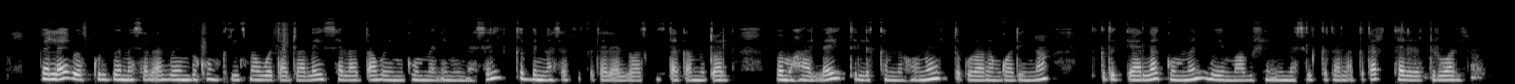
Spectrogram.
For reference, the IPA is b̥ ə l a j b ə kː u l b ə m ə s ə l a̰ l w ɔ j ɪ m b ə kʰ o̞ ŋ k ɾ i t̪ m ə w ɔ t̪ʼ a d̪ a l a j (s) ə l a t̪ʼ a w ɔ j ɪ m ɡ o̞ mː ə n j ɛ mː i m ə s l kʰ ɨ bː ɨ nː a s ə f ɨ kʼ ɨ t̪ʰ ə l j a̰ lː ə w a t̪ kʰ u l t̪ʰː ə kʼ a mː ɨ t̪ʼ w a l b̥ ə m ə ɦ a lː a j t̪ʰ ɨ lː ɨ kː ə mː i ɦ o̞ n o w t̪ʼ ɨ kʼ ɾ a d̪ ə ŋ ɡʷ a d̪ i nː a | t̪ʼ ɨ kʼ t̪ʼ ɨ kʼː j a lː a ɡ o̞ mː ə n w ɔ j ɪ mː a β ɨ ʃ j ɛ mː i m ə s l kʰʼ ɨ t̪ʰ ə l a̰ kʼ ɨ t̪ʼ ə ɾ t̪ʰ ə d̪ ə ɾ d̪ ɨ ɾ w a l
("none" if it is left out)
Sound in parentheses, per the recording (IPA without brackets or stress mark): s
